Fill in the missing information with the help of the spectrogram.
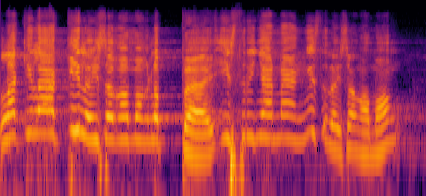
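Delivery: high, loud indignant exclaim; mock outrage. Real, not acted. Preacher scolding men who call crying wives dramatic, loud and high. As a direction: throw up your hands at men.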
